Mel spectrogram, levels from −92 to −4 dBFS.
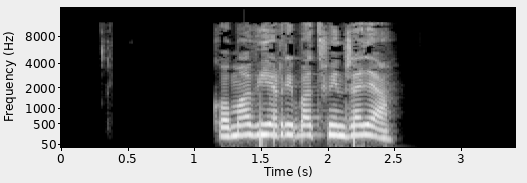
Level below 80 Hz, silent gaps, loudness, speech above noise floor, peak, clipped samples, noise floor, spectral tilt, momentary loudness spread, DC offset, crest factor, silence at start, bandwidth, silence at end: -46 dBFS; none; -13 LUFS; over 78 dB; 0 dBFS; under 0.1%; under -90 dBFS; -4 dB/octave; 9 LU; under 0.1%; 16 dB; 1.15 s; 11.5 kHz; 0.95 s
